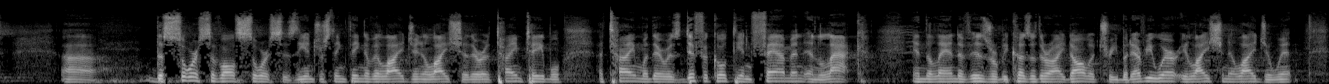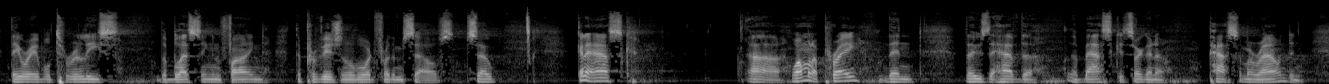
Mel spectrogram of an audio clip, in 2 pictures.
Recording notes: This series was recorded around 10 years ago at Daystar Atlanta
